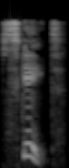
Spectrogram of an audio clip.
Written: skate

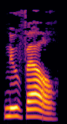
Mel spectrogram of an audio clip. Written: nouvel

